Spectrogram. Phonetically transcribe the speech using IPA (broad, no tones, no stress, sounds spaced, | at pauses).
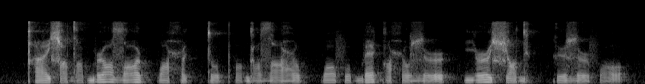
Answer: qʰ ɛ ɕ ɛ dˤ ɛ b ə˞ zˤ ə˞ pː ɒ ħ ʏ tː o pʰ ɔ ɡ ə˞ zˤ ɛ ʕ o pː ɔ f o b ɛ ɡ ɒ ħ o ɮ ə˞ | j ə˞ ɕ ɒ d ʏ kː ʏ ɮ ə˞ f ɔ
